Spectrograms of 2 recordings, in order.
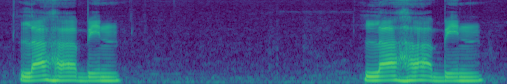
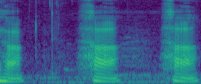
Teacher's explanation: এই হা কিন্তু আমরা কণ্ঠনালীর মাঝখান থেকে উচ্চারণ করব না, এটা কিন্তু স্বাভাবিকভাবে বলবো। কণ্ঠনালীর শুরু থেকে উচ্চারিত হয় এই হা হা হা।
